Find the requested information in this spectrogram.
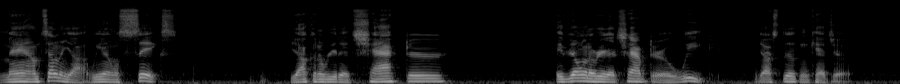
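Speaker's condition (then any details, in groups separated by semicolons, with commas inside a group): No condition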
